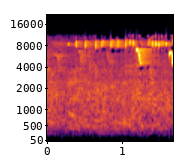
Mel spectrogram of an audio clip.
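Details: Saffron finch (jilguero) singing in the golpes, pitadas y prio style: a fast, very high, even trill of tiny ticking notes, with two sharp down-slurred whistles near the end, over soft background hiss.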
